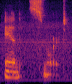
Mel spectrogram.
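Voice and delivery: whispered, trailing off; faded whisper. A narrator's reading. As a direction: let it fade to a breath. Snoring fades.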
